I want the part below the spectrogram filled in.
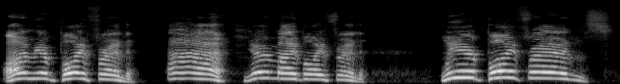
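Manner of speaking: high, loud, elated yelling; whooping boyfriend announcement at full voice; screaming. A narrator's reading. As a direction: shout it while running along the beach. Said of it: "Charlie just screams as Nick runs, saying".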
